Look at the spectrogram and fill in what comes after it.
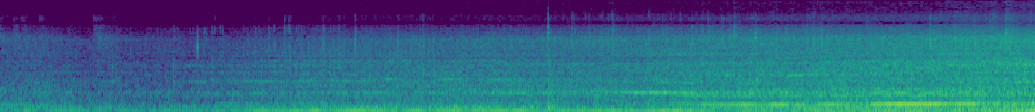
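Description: A Lada saloon's engine running as the car drives slowly up towards the listener, growing steadily louder, with a low engine hum coming in and out near the end.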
